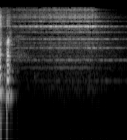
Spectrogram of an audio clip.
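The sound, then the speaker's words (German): A school bell sounds once with a sharp strike, then its bright metallic tones ring on and slowly fade over about two seconds, with no voices. “Und wenn die Schulklingel wieder klingelt, dann ist es Zeit für unsere Partner, die all das hier ermöglichen.”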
